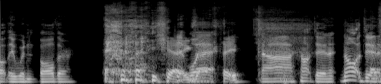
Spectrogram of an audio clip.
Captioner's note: laughs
